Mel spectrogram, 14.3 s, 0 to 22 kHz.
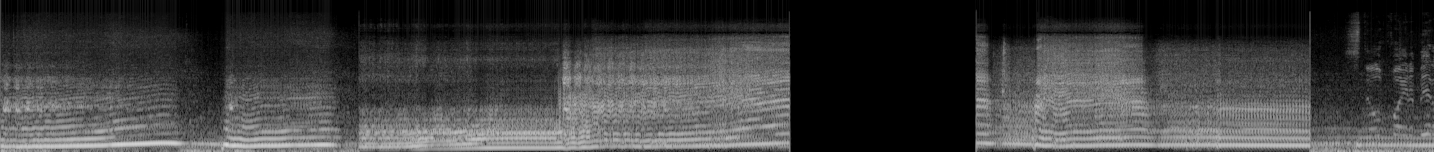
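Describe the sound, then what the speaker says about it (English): Nissan 350Z launches hard from about 2,000 RPM, its engine roaring up through rising revs with tires squealing and wheel hop chatter, a brief silence, then another loud launch with tire scrub; a voice is heard too. "Still quite a bit of wheel hop"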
